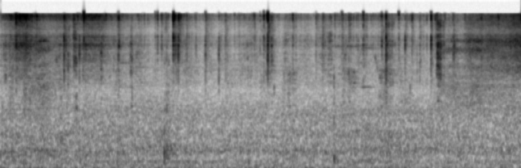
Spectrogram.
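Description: Burning straw crackling in irregular sharp pops as it singes the hair off a goat carcass.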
